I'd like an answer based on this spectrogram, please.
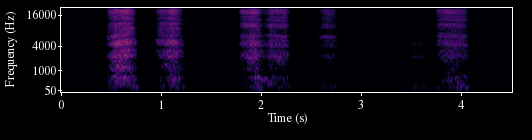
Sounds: Sniff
